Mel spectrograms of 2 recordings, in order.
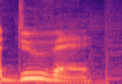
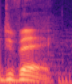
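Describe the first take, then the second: First: It is said with a British pronunciation. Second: It is said with an American pronunciation. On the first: This is how people in the UK say it. The speaker calls it wrong. "we don't say a duvet" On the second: This is how people in the US say it. The speaker calls it right. "We say a duvet"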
